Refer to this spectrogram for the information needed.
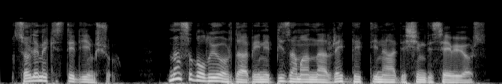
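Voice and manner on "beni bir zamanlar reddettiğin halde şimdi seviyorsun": ordinary delivery, nothing marked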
